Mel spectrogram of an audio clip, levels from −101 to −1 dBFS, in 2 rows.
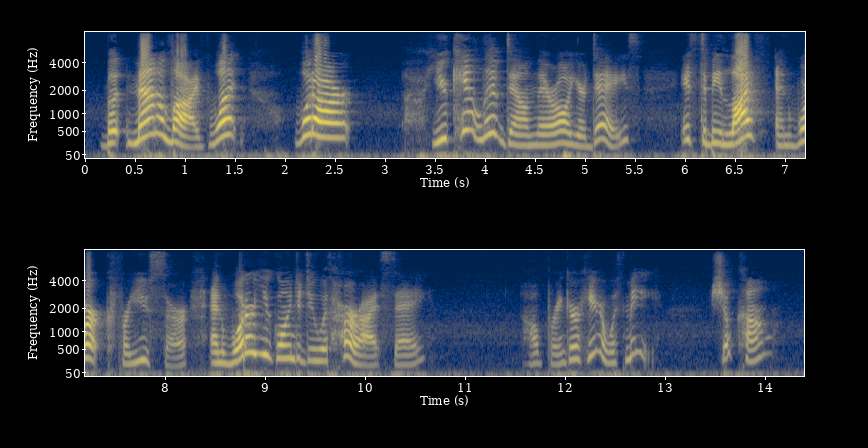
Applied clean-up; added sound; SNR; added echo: none; none; none; none.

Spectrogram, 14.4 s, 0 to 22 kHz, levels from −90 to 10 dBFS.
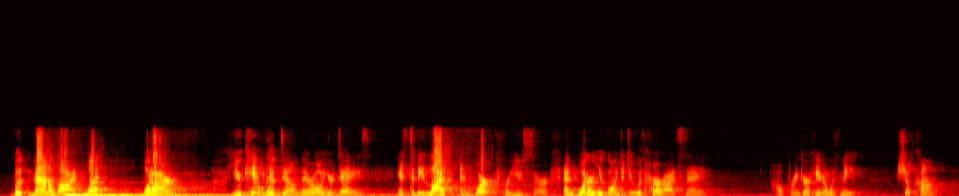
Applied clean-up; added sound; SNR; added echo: none; Boom; 0 dB; reverberation time 2.2 s.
